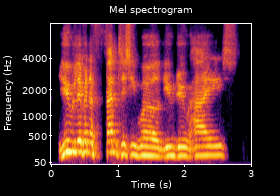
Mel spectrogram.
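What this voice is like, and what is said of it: Impression of Barry. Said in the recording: “she did a Barry impression.”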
